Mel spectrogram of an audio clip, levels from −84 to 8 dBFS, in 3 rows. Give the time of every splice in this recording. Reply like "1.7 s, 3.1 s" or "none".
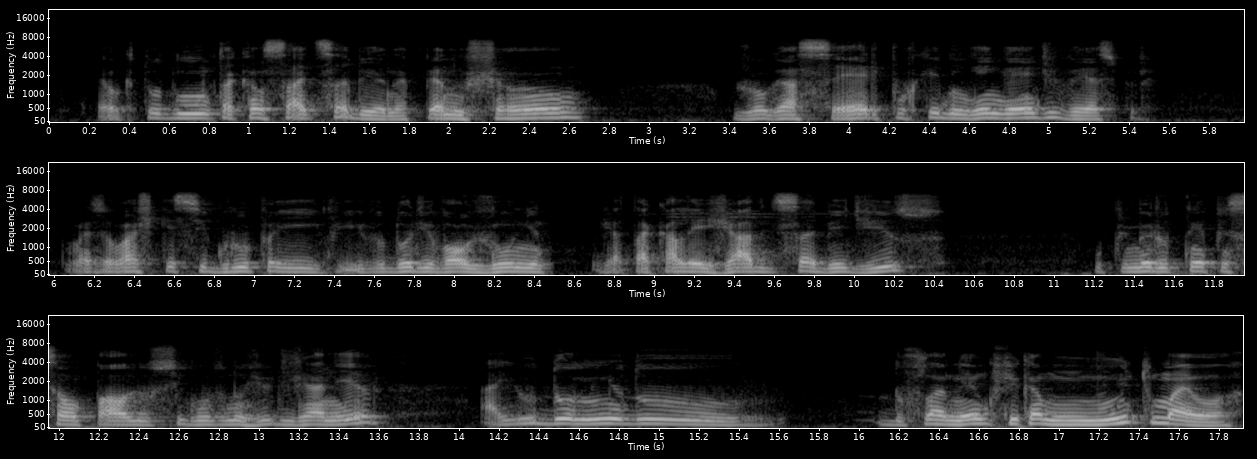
8.5 s, 11.0 s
